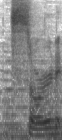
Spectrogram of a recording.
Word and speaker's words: sword: I thought it was always pronounced sword. Like that kind of thing. Sword. Yeah, you you just you you just drop the W. It's not really there.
